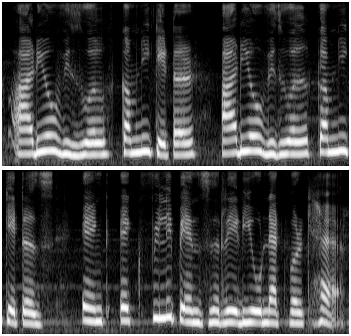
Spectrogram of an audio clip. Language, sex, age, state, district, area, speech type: Punjabi, female, 30-45, Punjab, Ludhiana, urban, read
